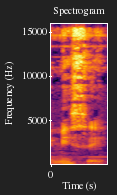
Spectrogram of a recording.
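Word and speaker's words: Mici: but I prefer that you call me Missy. Missy is spelled M-I-C-I and pronounced M-I-S-S-Y.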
